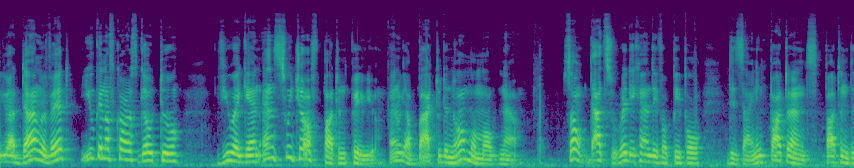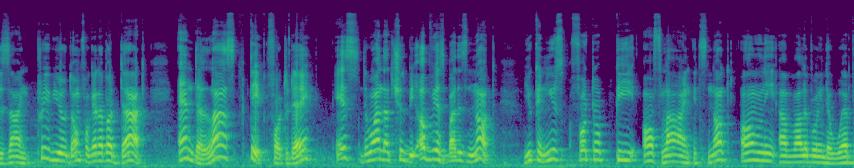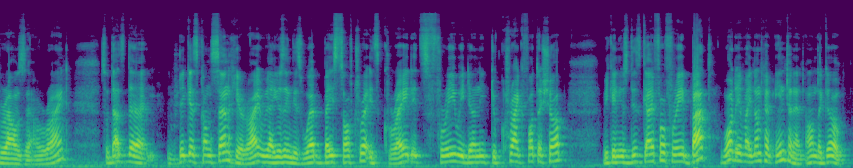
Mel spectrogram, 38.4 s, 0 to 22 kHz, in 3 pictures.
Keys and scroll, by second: 17.6 super+0.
